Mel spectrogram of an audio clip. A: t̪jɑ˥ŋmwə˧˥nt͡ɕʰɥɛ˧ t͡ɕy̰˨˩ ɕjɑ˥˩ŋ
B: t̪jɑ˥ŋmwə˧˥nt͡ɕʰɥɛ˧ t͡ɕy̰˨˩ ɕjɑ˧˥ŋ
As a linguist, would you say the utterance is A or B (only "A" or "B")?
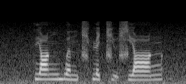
B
